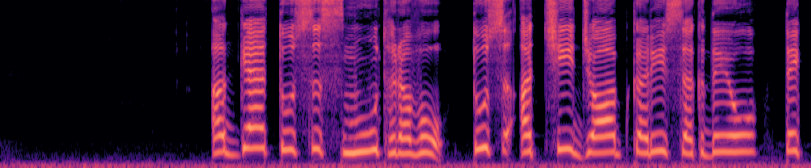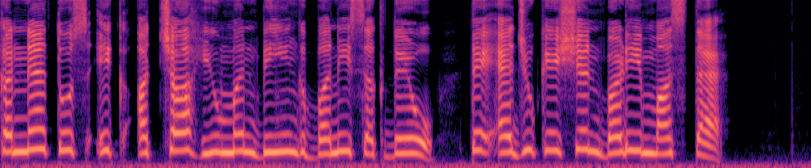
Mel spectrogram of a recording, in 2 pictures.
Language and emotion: Dogri, neutral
